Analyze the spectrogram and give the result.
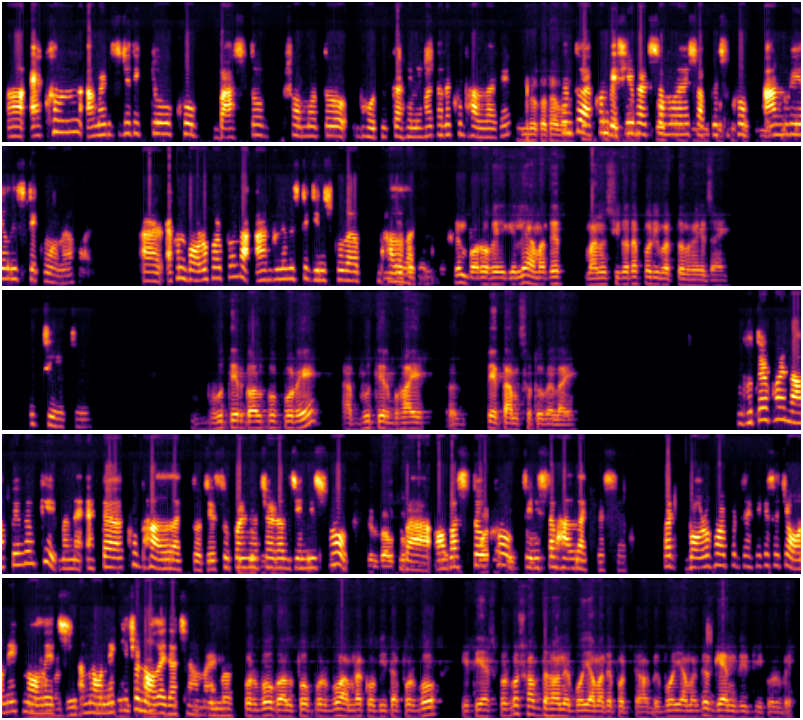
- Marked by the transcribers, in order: static; other background noise; unintelligible speech; distorted speech; unintelligible speech
- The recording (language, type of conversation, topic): Bengali, unstructured, আপনি কোন ধরনের বই পড়তে সবচেয়ে বেশি পছন্দ করেন?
